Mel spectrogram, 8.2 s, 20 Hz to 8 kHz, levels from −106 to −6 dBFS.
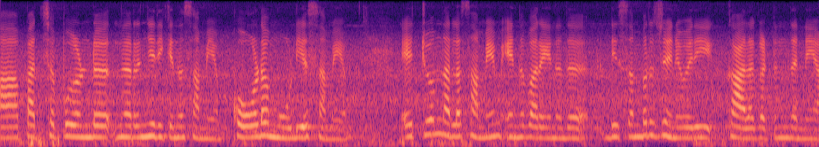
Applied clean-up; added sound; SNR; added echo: none; none; none; none.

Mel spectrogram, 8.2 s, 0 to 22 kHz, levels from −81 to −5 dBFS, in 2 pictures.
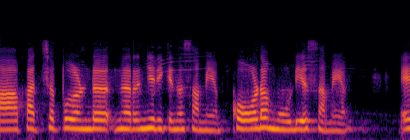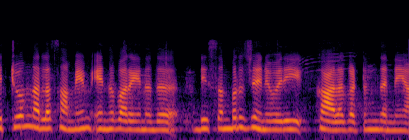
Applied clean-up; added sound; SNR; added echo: neural separator model SepFormer DNS4.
